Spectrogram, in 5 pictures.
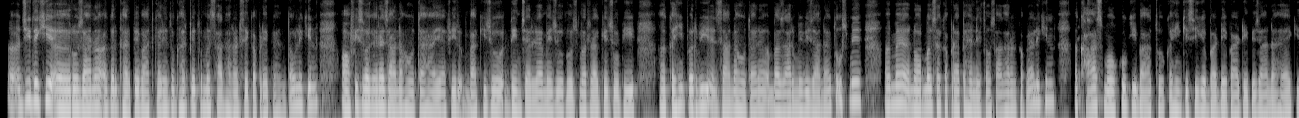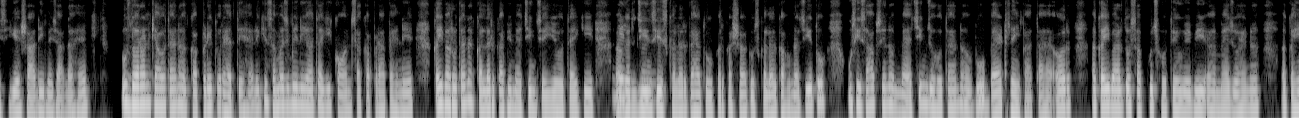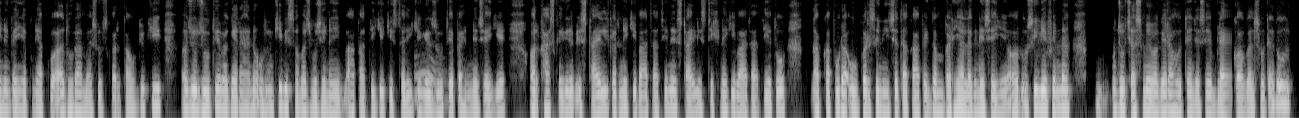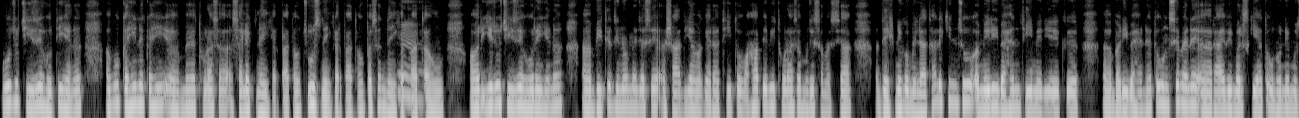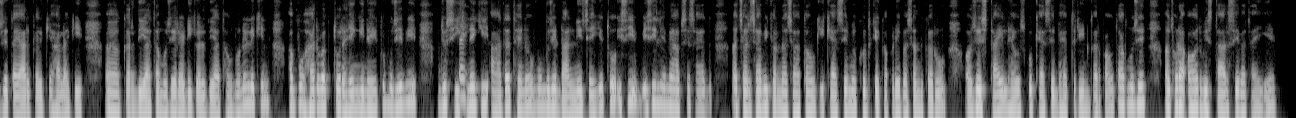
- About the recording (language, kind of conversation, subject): Hindi, advice, कपड़े और स्टाइल चुनने में समस्या
- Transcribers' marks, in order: in English: "ऑफिस"; in English: "नॉर्मल"; in English: "बर्थडे पार्टी"; in English: "कलर"; in English: "मैचिंग"; in English: "कलर"; in English: "कलर"; in English: "मैचिंग"; in English: "स्टाइल"; in English: "स्टाइलिश"; in English: "ब्लैक गॉगल्स"; in English: "सेलेक्ट"; in English: "चूज़"; in English: "रेडी"; in English: "स्टाइल"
